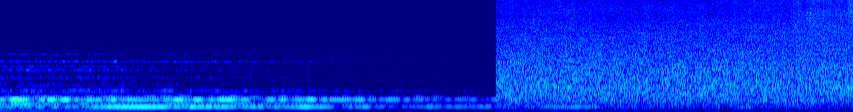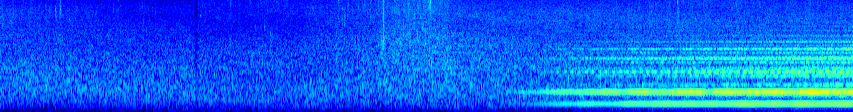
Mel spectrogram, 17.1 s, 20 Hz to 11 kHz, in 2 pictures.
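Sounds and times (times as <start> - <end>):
ocean water washing: 5.0 - 17.0.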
